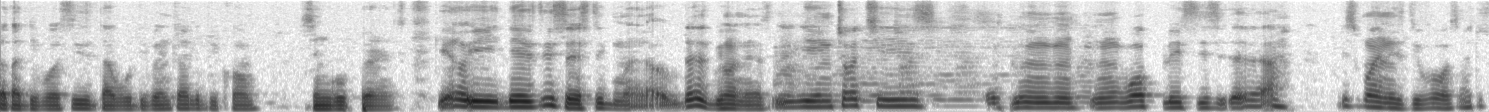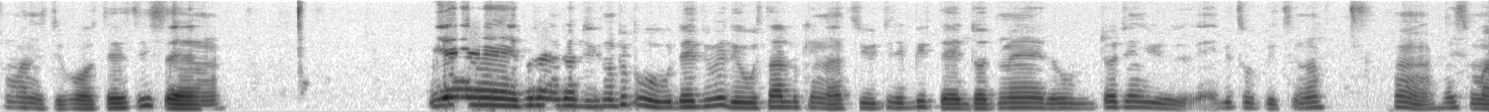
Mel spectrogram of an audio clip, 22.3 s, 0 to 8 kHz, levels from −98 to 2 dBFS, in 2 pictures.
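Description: From 5.8 to 8.37 s there is feedback echo between two devices: a second device replays the sound, the first device's microphone catches it, and it returns roughly every 0.4 s, thinner and ringing, about 22 dB below the speech. A spectrogram shows faint, evenly spaced copies trailing each burst.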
